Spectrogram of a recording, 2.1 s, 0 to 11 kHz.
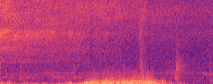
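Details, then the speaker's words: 2000 Chevy S10 4WD with a 4.3L V6 and an intermittent long crank. About 30 psi of air is fed back into the fuel feed line, then released. A soft hiss swells and fades as pressure bleeds into the tank: fuel pump check valve leak. "as I squeeze the uh the nozzle and go up to 30 PSI I let it go you can hear the pressure bleeding off into the fuel tank through the fuel pump check valve"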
